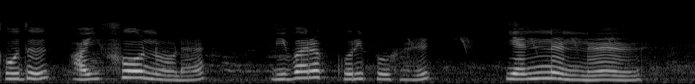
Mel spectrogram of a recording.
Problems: none marked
